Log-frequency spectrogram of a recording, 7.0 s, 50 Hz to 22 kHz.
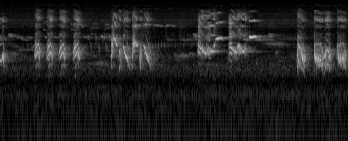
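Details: A Brown Thrasher flitting from bush to bush along the ground by the Ohio and Erie Canal towpath in Ohio in April 2020 calls in bursts of loud, rich, slurred notes in short groups, some repeated three or four times.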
